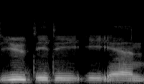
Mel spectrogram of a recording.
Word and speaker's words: Udden: this record by Jeremy Jeremy udine or Udin I don't know how you say his name you didn't um it's udden and the name of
